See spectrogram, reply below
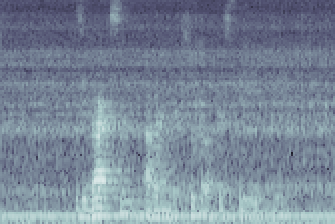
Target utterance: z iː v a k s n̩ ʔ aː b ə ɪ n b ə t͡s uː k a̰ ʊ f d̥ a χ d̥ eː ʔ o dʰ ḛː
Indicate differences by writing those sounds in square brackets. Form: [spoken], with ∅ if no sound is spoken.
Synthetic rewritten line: z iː v a k s n̩ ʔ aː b [ɐ] ɪ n b ə t͡s uː k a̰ ʊ f d̥ a [s] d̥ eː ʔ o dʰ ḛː

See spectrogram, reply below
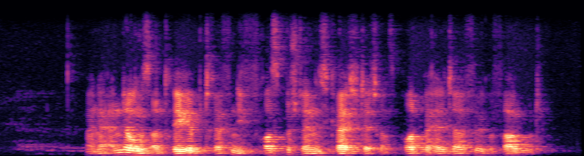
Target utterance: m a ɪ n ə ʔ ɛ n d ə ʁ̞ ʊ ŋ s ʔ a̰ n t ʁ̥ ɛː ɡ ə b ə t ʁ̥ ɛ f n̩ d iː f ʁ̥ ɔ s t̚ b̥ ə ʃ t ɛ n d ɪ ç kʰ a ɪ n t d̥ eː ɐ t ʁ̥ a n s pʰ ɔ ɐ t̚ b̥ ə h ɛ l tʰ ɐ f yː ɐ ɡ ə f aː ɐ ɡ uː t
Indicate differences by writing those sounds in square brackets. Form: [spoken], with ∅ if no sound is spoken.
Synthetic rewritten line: m a ɪ n ə ʔ ɛ n d ə ʁ̞ ʊ ŋ s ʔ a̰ n t ʁ̥ ɛː ɡ ə b ə t ʁ̥ ɛ f n̩ d iː f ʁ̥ ɔ s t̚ b̥ ə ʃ t ɛ n d ɪ ç kʰ a ɪ [∅] t d̥ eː ɐ t ʁ̥ a n s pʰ ɔ ɐ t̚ b̥ ə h ɛ l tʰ ɐ f yː ɐ ɡ ə f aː ɐ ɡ uː t

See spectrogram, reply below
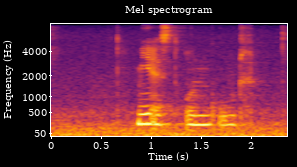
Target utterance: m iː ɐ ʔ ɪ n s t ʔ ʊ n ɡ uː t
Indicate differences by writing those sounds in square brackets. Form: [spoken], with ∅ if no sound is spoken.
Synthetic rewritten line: m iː ɐ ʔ ɪ [∅] s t ʔ ʊ n ɡ uː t

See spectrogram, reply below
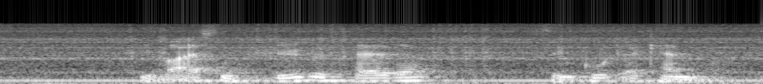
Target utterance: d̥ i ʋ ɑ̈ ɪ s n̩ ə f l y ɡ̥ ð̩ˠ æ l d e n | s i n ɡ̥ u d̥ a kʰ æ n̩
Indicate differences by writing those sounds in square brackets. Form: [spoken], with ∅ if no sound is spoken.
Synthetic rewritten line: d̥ i ʋ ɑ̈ ɪ s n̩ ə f l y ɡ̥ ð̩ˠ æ l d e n | s i n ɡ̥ u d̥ [æ] kʰ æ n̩

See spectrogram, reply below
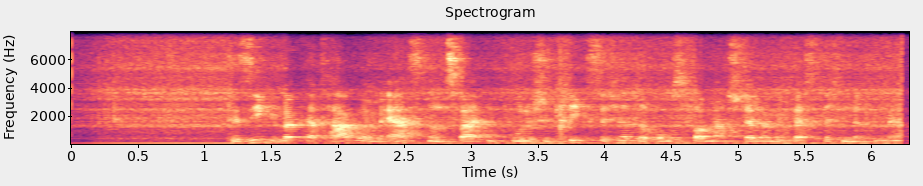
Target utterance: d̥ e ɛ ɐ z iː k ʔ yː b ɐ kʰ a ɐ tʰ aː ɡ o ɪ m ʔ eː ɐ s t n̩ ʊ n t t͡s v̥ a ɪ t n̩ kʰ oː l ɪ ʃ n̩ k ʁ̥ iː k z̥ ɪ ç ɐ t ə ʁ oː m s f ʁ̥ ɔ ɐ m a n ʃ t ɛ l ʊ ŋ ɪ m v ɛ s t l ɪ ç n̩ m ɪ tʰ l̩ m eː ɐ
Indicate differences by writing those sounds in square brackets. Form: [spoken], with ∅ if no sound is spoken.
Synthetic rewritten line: d̥ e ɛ ɐ z iː k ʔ yː b ɐ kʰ a ɐ tʰ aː ɡ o ɪ m ʔ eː ɐ s t n̩ ʊ n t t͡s v̥ a ɪ t n̩ [pʰ] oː l ɪ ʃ n̩ k ʁ̥ iː k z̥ ɪ ç ɐ t ə ʁ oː m s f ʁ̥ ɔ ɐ m a n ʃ t ɛ l ʊ ŋ ɪ m v ɛ s t l ɪ ç n̩ m ɪ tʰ l̩ m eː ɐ

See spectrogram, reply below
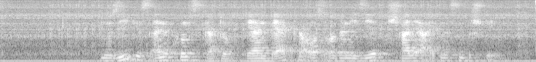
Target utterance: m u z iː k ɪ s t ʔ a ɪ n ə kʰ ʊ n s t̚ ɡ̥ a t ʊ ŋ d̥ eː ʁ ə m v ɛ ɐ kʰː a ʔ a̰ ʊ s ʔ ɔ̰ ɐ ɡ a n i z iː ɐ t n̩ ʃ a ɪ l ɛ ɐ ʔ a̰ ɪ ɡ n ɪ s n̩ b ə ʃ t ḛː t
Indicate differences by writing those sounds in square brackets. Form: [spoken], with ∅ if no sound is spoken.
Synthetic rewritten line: m u z iː k ɪ s t ʔ a ɪ n ə kʰ ʊ n s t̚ ɡ̥ a t ʊ ŋ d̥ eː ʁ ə [n] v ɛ ɐ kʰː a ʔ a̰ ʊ s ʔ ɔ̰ ɐ ɡ a n i z iː ɐ t n̩ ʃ a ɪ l ɛ ɐ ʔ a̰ ɪ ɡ n ɪ s n̩ b ə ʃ t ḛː t

